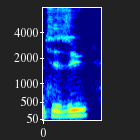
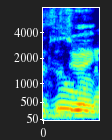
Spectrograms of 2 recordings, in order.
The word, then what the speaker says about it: Tszyu: Not Tim Tszyu, Tszyu, man. Goucher gave Tim Tszyu problems. The T is silent, man.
